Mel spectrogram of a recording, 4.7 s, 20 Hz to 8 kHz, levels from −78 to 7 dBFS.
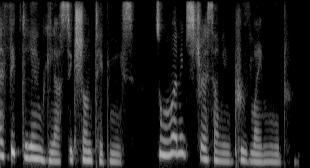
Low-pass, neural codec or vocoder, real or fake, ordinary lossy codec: none; codec, 16 kHz, 1 kbps, X-Codec, HuBERT features, trained on balanced general audio; fake; none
